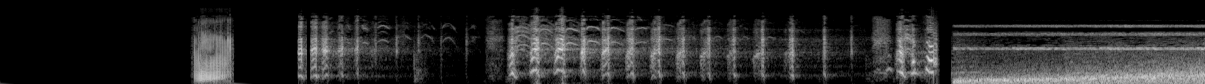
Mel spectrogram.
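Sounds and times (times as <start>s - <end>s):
high laughing bursts: 3.0s - 9.4s.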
